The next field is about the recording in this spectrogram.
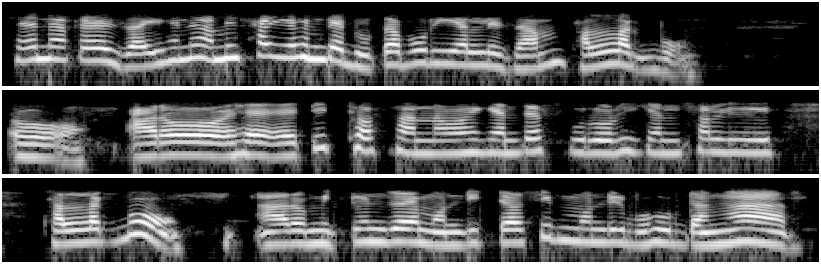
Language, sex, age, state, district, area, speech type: Assamese, female, 45-60, Assam, Goalpara, urban, conversation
